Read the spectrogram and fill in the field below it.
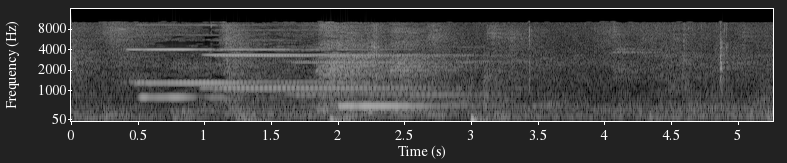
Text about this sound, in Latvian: Lūdzu zvanu, lūdzu deputātu reģistrācijas režīmu.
